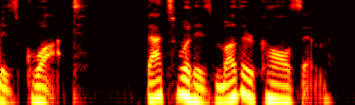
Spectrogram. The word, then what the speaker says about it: Gout: it Bona insists that the correct pronunciation of his son's name is guat and he wants the world to recognize it as such for me I don't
